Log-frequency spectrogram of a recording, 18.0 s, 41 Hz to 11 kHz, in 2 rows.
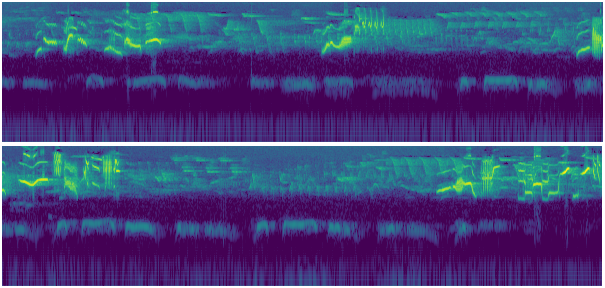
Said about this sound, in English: You can separate them because song thrush takes a phrase and repeats it 3 times, changes a phrase and repeats that 3 times.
